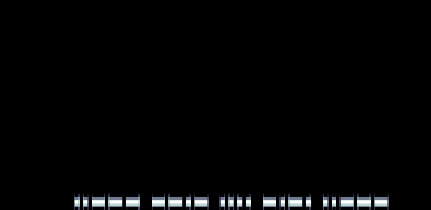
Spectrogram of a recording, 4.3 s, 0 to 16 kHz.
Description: Morse code, heard as a keyed tone, about 28 wpm, 690 Hz. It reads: 2QHC2
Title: Code Groups - 5 Letter:Numbers - 28wpm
